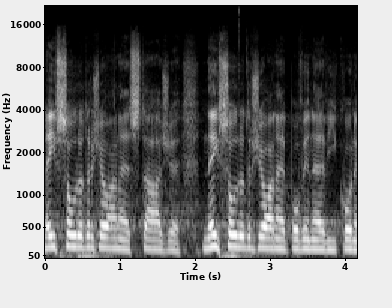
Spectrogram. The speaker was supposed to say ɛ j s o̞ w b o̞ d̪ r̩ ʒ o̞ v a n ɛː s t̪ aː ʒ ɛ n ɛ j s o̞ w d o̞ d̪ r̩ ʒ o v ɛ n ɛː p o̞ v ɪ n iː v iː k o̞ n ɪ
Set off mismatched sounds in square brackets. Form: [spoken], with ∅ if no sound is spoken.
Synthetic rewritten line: ɛ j s o̞ w [d] o̞ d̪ r̩ ʒ o̞ v a n ɛː s t̪ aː ʒ ɛ n ɛ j s o̞ w d o̞ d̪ r̩ ʒ o v [a] n ɛː p o̞ v ɪ n [ɛː] v iː k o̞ n ɪ

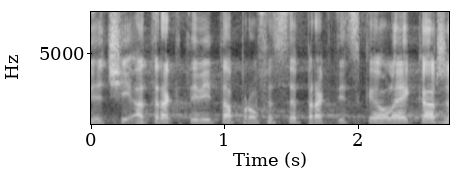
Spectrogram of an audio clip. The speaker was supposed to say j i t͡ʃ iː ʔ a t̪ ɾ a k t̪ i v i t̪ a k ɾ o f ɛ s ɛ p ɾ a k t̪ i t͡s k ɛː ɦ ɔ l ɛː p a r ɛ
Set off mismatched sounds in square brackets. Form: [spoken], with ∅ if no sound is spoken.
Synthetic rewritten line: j [ɛ] t͡ʃ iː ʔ a t̪ ɾ a k t̪ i v i t̪ a [p] ɾ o f ɛ s ɛ p ɾ a k t̪ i t͡s k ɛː ɦ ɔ l ɛː [k] a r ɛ

